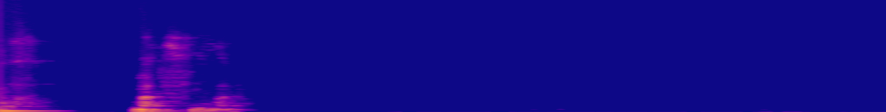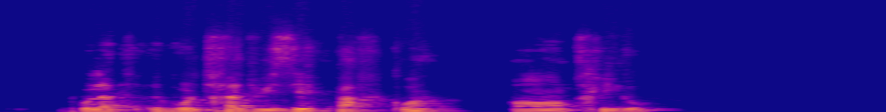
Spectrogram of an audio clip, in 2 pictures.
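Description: A man speaks calmly through an online call, pausing between phrases.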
